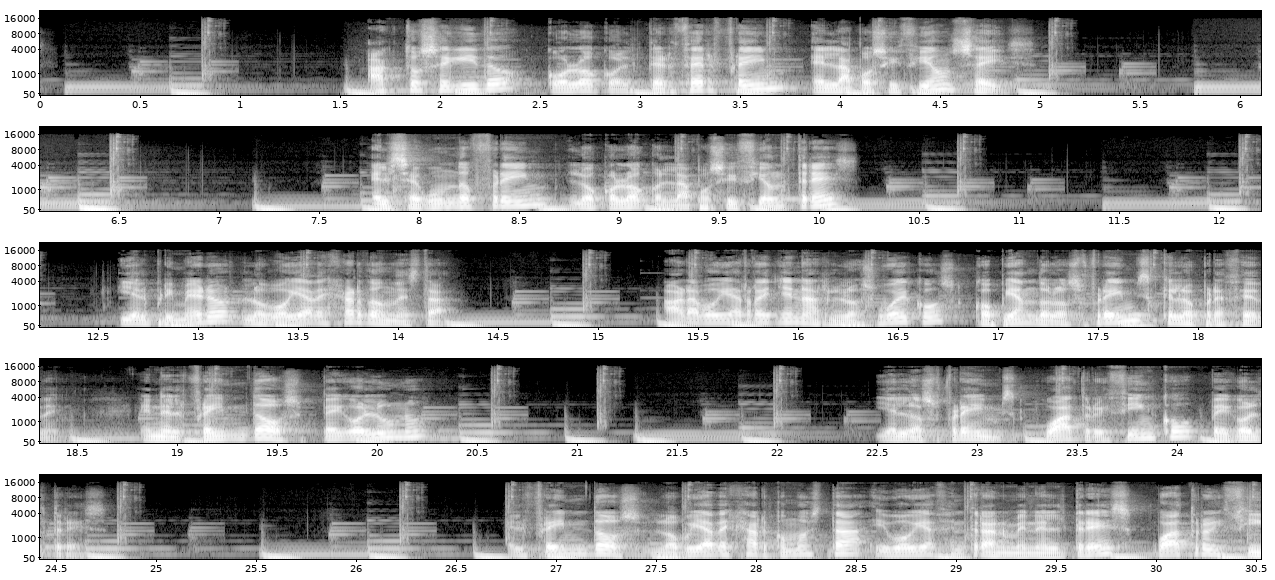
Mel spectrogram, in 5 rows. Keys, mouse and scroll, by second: 2.1 click, 4.4 right click, 5.1 click, 5.5 right click, 5.6 click, 5.8 right click, 5.9 click, 6.1 right click, 6.3 click, 6.6 right click, 7.0 click, 8.9 right click, 10.2 click, 10.7 double right click, 10.7 click, 11.0 right click, 11.1 double click, 11.2 right click, 11.4 click, 11.6 double right click, 11.7 click, 12.0 right click, 12.3 click, 20.2 right click, 20.6 double click, 20.9 click, 21.1 right click, 21.1 click, 21.4 right click, 21.5 double click, 21.7 click, 25.1 right click, 25.3 double click, 25.3 click, 25.4 double right click, 25.5 double click, 25.6 click, 25.7 right click, 25.8 click, 25.9 double click, 26.2 b.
